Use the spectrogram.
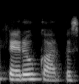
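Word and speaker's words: Pterocarpus: टेरोकार्पस से याद रखना है, टेरोकार्पस, पी साइलेंट है, टेरोकार्पस मार्सुपियम।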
